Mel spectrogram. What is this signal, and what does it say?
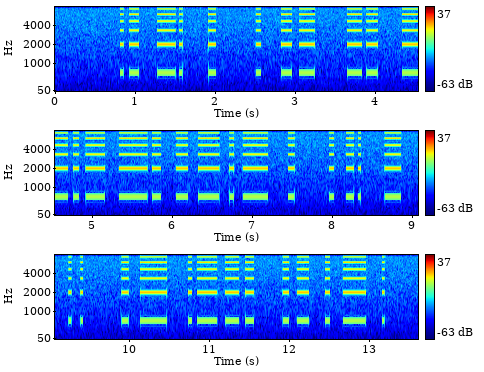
Beeps of irregular length. There is no code.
